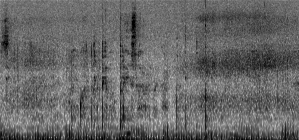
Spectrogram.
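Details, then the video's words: Doroti, a female pet cat, purring indoors: a steady low rumbling purr continues throughout under soft, close whispered human speech. "ASMR Cat Purring & Whispering"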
